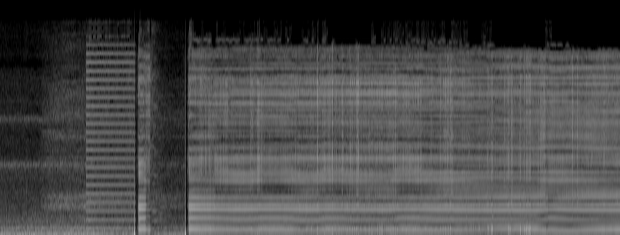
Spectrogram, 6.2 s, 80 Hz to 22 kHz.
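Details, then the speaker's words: Dynasty AC TIG welder on aluminum at 160 amps, 75% balance and 250 Hz frequency (maxed), which makes it loud. After a couple of clicks the arc lights into a loud, steady, even buzz. A normal AC TIG arc. "I use it the balance at 75 percent in the frequency all the way up at 250 I think that's maxed out and that's why the welder sounds so loud it's just the settings I've always run in the settings I prefer"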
